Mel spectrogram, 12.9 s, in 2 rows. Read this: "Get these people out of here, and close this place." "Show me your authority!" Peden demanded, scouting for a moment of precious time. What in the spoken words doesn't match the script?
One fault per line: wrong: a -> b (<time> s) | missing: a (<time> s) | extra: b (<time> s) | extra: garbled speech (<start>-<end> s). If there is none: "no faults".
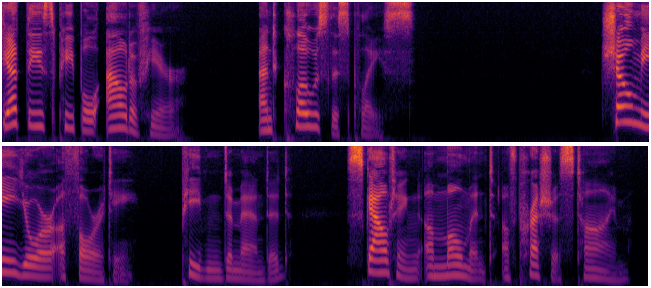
missing: for (10.6 s)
